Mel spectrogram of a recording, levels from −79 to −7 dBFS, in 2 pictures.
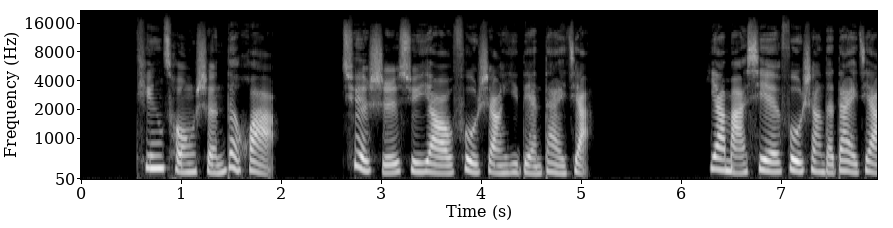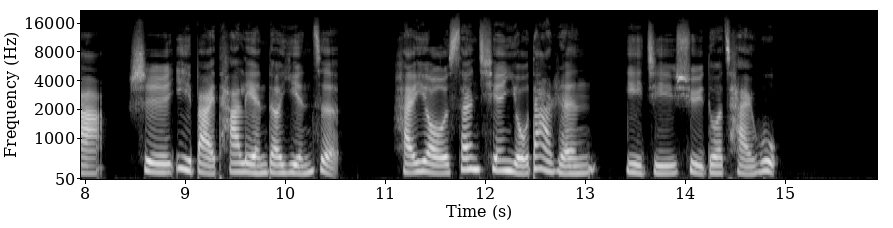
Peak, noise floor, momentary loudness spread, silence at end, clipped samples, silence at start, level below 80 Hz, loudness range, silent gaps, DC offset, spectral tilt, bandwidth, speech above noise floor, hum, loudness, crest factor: -4 dBFS; -76 dBFS; 7 LU; 1.05 s; under 0.1%; 0.55 s; -62 dBFS; 3 LU; none; under 0.1%; -3.5 dB/octave; 19 kHz; 55 dB; none; -22 LUFS; 18 dB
